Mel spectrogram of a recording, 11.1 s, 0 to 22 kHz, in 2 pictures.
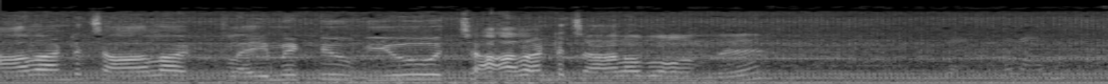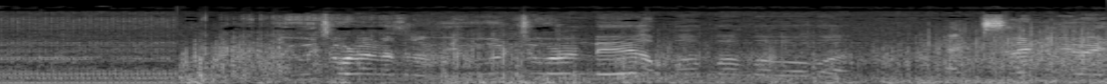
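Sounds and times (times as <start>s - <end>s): motorcycle engine humming: 0.0s - 11.0s
wind buffeting microphone: 6.2s - 11.0s.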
